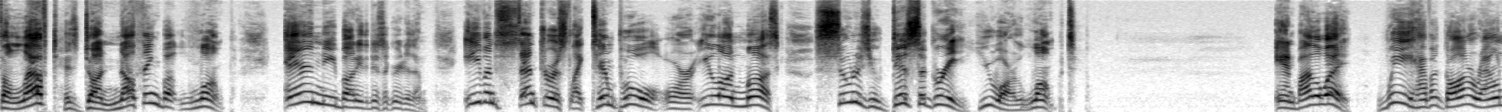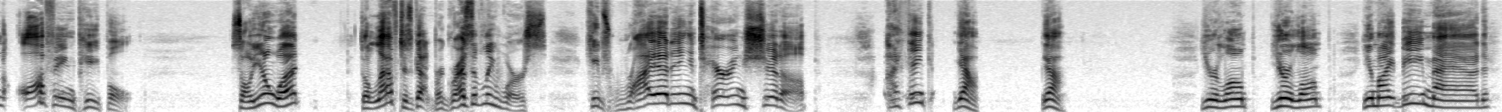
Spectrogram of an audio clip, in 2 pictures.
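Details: Dysphonia in a man who attributes it to vocal cord damage from infections related to his lung problem and regards it as a disability.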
